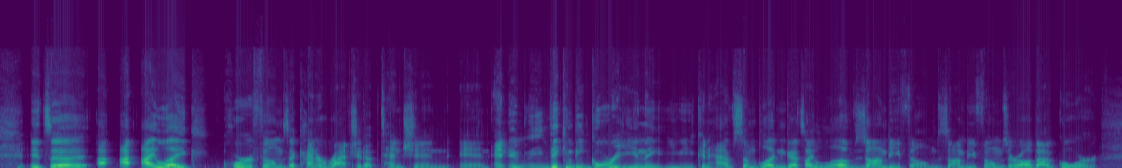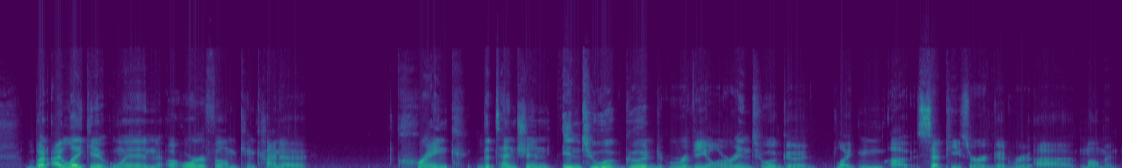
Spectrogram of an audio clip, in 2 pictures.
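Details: Adult male podcast host who says his stutter is starting to kick in; stuttering with word and part-phrase repetitions.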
